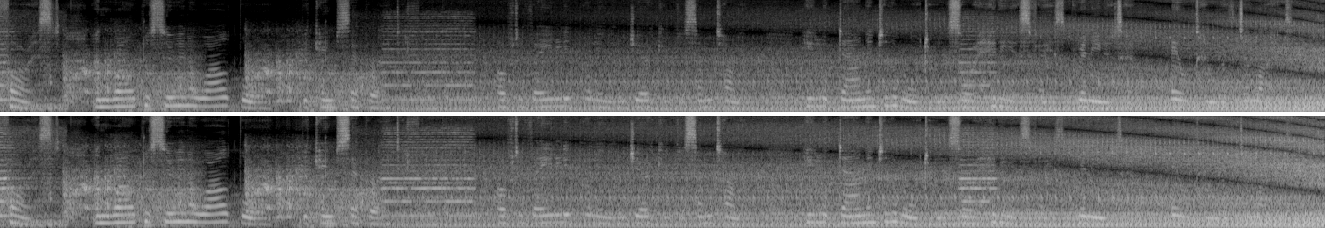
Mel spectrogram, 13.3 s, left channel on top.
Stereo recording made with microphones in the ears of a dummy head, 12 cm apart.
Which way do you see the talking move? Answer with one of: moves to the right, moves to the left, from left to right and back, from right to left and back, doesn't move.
from left to right and back.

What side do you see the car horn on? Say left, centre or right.
right.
